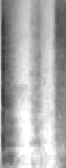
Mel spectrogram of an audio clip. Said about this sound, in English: Most of the time it's y'all creaking and cracking. It's mostly me. All these chairs creaking and cracking.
